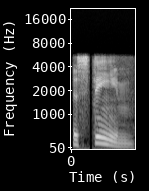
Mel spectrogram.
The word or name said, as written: esteem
